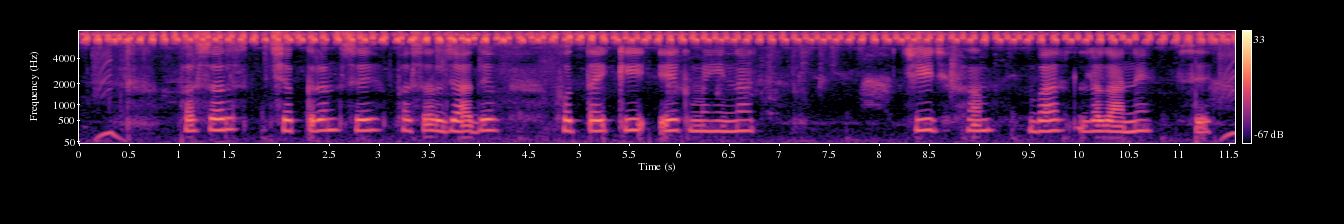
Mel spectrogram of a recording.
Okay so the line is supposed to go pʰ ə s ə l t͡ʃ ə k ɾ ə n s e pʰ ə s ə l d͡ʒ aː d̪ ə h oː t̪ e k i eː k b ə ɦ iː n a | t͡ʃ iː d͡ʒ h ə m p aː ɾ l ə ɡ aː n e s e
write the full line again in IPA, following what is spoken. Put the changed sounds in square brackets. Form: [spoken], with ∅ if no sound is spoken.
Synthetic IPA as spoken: pʰ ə s ə l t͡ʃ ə k ɾ ə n s e pʰ ə s ə l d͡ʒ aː d̪ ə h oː t̪ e k i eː k [m] ə ɦ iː n a | t͡ʃ iː d͡ʒ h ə m [b] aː ɾ l ə ɡ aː n e s e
